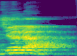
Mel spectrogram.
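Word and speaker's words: ज़रा: तो जो जरा है, देखिए इसको उच्चारण के रूप में लिखो जेड ए आर ए, जरा, ज मतलब नीचे बिंदी लगा।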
